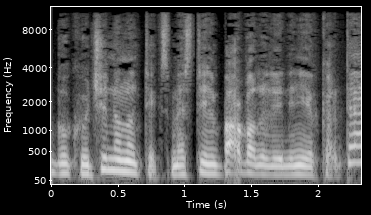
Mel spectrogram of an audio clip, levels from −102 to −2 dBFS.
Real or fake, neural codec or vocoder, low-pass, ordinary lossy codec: fake; codec, 16 kHz in and 24 kHz out, 0.4 kbps, LongCat-Audio-Codec, two codebook decoder; 10.8 kHz; MP3, 48 kbps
